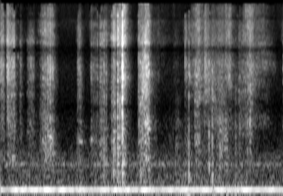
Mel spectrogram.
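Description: Paper cut with scissors up to a score line during a card-making session, a series of soft snipping strokes close by over a steady low hum, with no talk.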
